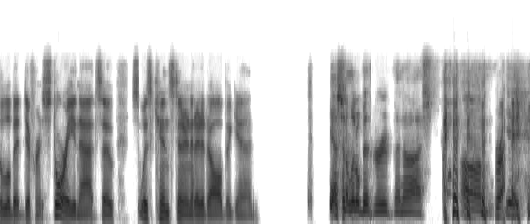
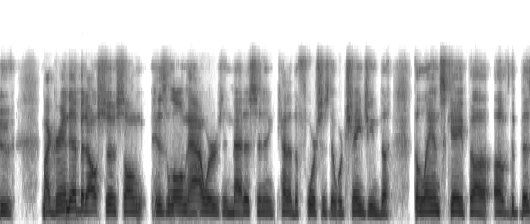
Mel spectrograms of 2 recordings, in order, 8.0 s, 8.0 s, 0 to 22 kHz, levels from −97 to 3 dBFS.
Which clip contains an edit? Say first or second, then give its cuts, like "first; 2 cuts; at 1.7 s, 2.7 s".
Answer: first; 5 cuts; at 1.1 s, 2.1 s, 2.9 s, 5.2 s, 5.5 s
